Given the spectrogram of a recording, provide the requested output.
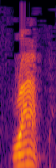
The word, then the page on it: wrap: rˈæp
